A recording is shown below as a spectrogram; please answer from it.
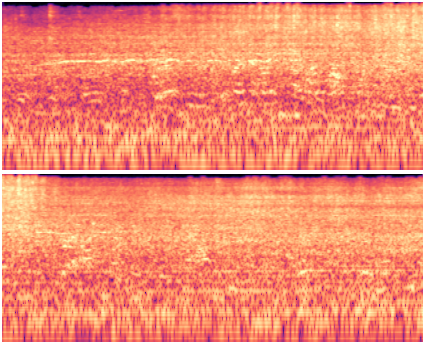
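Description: City street ambience heard from a rooftop: a steady hum of traffic with scattered distant voices and calls.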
